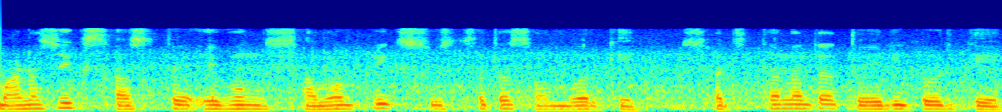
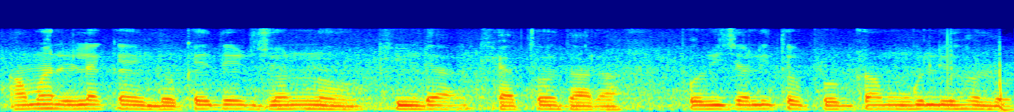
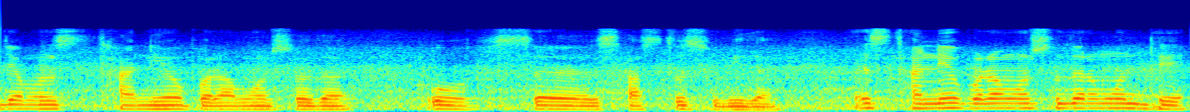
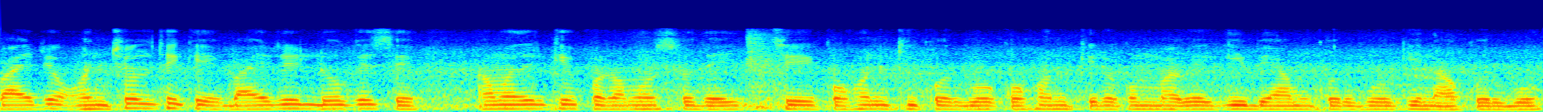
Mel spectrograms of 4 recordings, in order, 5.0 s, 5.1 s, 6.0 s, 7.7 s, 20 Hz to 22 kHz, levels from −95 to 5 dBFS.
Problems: constant background noise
